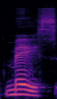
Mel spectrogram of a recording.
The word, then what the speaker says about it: Myss: good she's greek uh so mace is prone is spelled myss and at one point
